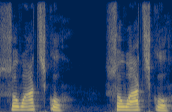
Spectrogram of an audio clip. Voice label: "sowacko", Muscogee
